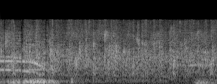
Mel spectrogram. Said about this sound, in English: a night like tonight, yeah, give her a round of applause for that as well. That's, that's well and truly worthy.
